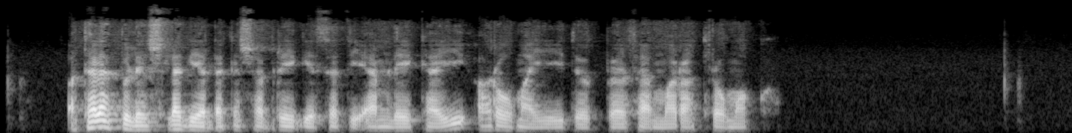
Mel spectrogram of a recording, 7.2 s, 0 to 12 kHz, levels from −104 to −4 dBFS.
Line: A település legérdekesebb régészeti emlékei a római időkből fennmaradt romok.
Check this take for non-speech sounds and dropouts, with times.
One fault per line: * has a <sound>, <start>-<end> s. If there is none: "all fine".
all fine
